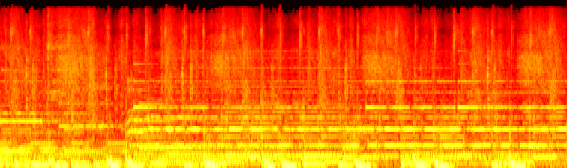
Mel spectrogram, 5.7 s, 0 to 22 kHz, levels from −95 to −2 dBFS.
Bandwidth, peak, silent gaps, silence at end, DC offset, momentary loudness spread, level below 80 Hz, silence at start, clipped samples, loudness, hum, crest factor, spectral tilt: 18.5 kHz; -6 dBFS; none; 0 s; under 0.1%; 2 LU; -24 dBFS; 0 s; under 0.1%; -20 LUFS; none; 14 dB; -5 dB/octave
